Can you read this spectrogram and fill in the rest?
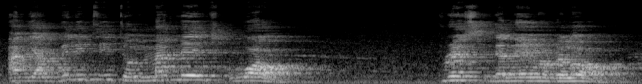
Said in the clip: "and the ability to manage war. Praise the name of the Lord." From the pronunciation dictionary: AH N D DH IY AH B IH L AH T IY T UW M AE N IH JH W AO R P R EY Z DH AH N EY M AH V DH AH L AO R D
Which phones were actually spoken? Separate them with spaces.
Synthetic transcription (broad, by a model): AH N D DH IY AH B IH L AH T IY T UW M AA N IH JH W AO L P R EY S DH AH N EY M AH V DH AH L AO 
